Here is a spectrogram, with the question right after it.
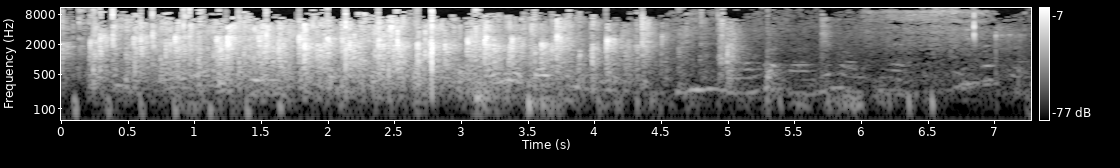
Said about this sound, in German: Und Dankeschön, ein Applaus für euch.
